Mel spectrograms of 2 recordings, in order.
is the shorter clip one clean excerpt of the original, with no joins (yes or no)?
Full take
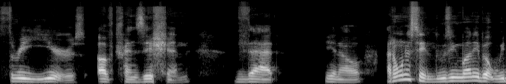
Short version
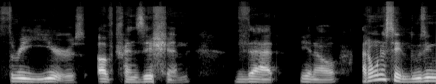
no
